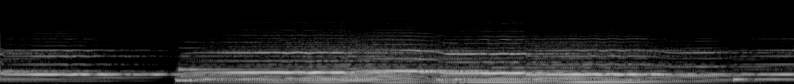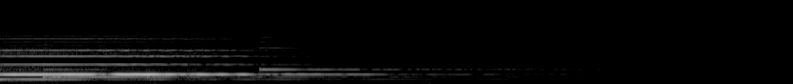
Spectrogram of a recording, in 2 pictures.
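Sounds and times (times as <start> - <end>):
erhu: 0.0 - 12.0.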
